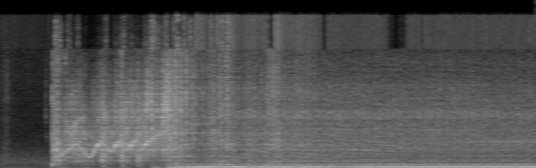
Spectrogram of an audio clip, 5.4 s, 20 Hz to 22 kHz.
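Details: 1992 Ford Explorer, 4.0-liter, 5-speed, rusty junkyard truck, run under load to check for a miss: it catches, settles, then pulls up steadily with an even, unbroken firing note and no stumble. Runs normally under load.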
